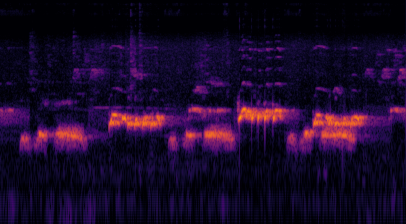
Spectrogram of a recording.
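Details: A local zebra dove of wild stock sings steadily. It gives a repeated cooing phrase of quick low trilled notes and higher rolling coos, about three phrases in six seconds, with clean, quiet surroundings.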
